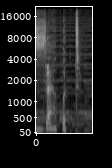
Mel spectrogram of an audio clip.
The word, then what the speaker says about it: zealot: nobody stopped him to say hey King it's zealot it's proof that King just sees words but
